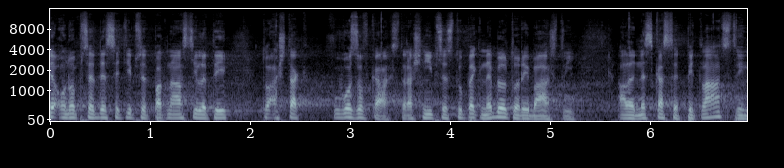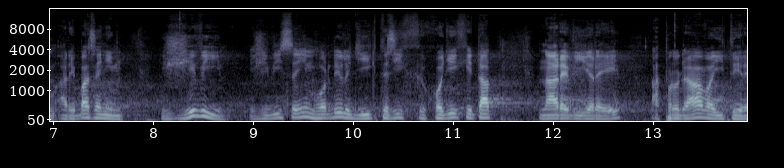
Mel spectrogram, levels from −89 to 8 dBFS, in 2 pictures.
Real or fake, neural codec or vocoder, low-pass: fake; vocoder, 44.1 kHz, 128 mel bands, Pupu-Vocoder; 14.4 kHz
